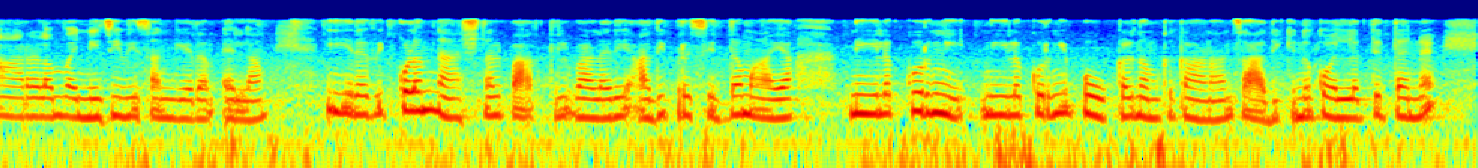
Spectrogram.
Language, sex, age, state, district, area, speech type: Malayalam, female, 18-30, Kerala, Pathanamthitta, urban, spontaneous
